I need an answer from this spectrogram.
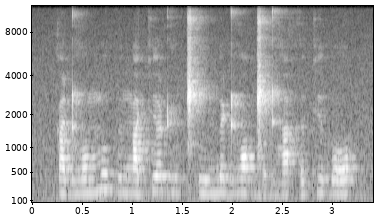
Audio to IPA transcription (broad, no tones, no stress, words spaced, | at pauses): kaɖʱo mu pʉŋakʲo ɖʱɨǁʰi ŋɨ ɖʱɔ ɡ͡ǁɨɖʱahɨ kʲuɓo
